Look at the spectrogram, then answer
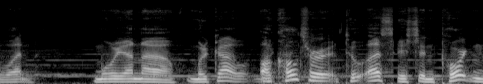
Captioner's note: man speaking native language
